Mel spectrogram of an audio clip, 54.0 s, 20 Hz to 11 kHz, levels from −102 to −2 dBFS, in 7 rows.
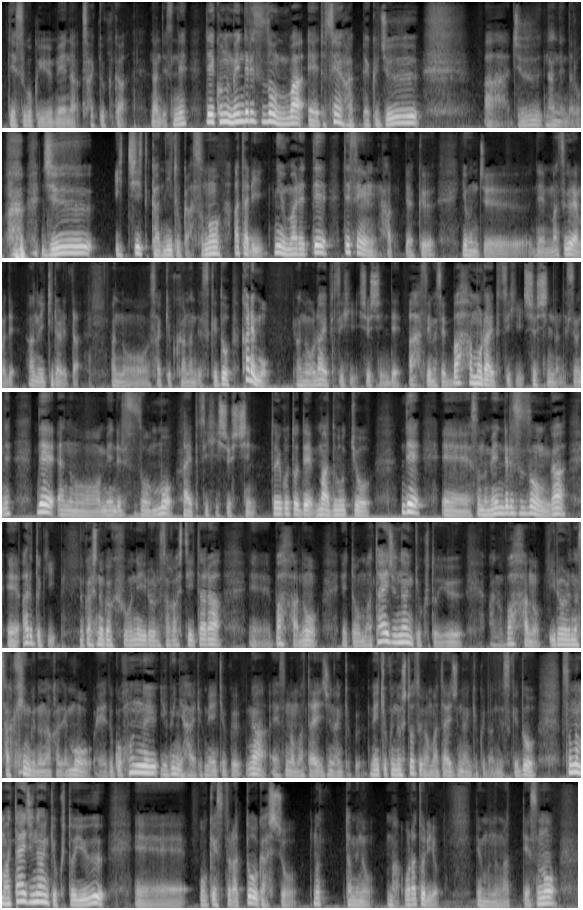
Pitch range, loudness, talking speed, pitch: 105-145 Hz, -30 LUFS, 315 characters per minute, 120 Hz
